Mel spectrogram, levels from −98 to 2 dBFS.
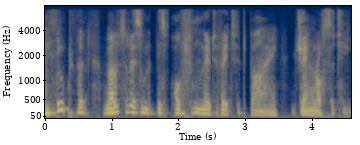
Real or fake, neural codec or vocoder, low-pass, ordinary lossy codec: fake; codec, 16 kHz, 1 kbps, FreqCodec, larger model; 7.2 kHz; AAC, 32 kbps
